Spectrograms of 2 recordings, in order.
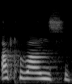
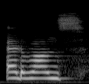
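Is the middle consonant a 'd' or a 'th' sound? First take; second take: th; d. First: The middle consonant is a 'th' sound. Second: The middle consonant is a 'd' sound. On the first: The speaker calls it wrong. "बहुत सारे लोग इसको करेंगे अठवांस" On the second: The speaker calls it right. "अंग्रेजी का एक शब्द है एडवांस"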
